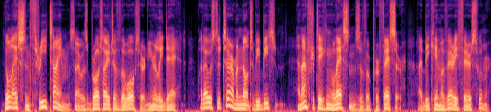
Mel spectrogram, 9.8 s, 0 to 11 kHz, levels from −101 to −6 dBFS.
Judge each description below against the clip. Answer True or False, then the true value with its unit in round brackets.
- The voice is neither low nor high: False (105 Hz)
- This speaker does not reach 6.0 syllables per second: True (5.8 syllables/s)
